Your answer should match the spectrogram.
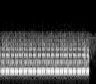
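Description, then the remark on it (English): A single steady, buzzy ringback tone over a long-distance telephone call as the phone rings at the far end, holding at an even level for about a second and a half before cutting off abruptly, leaving faint line hiss. “Now you hear the long distance sound come up, and in just a few seconds the phone is going to ring at the far end. There it goes.”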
